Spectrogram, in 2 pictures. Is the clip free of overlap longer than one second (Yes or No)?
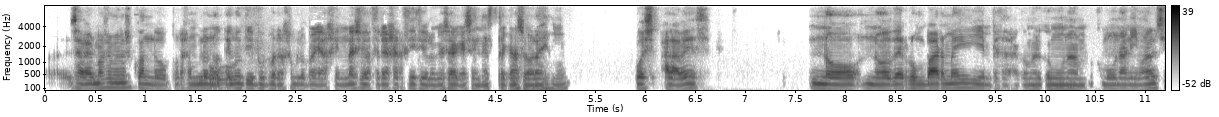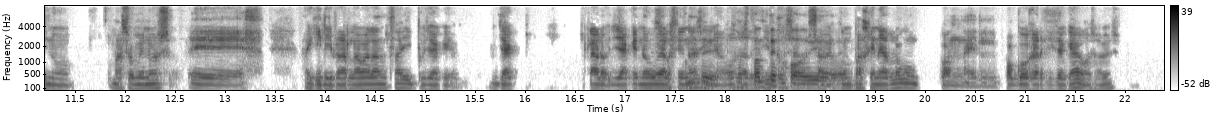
No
